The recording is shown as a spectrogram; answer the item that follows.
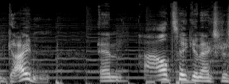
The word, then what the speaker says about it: Gaiden: America at that time called the game Ninja gayen not because it was funny to call things gay and nothing stupid like that it's just that we didn't know how to pronounce the word giden and I'll take an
